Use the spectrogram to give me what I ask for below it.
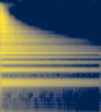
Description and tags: Plucked
Guitar
Single-Note
Guitar, Plucked, Single-Note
